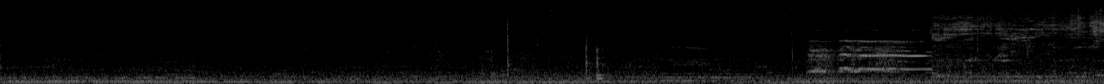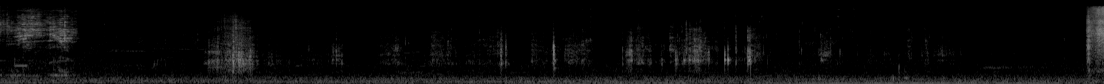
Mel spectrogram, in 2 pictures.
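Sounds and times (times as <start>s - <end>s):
rooster crowing: 6.6s - 9.6s.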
